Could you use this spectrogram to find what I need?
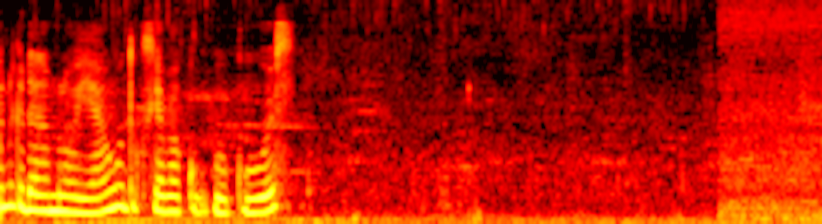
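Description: Thick batter plops softly as it pours into a bowl.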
